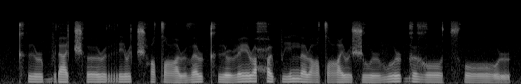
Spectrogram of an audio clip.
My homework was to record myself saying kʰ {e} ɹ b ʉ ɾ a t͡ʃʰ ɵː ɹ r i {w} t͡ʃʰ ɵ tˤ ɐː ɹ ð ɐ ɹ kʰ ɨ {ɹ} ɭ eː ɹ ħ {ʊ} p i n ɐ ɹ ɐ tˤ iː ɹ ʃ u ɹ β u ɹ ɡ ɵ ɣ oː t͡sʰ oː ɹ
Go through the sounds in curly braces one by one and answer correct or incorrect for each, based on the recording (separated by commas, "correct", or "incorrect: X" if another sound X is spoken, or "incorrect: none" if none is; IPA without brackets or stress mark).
incorrect: ɨ, incorrect: ɹ, correct, incorrect: ʉ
